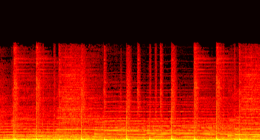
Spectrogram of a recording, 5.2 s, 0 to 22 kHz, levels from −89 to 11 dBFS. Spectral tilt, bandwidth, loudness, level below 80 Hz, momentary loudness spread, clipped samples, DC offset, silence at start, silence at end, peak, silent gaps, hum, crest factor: -6 dB/octave; 15.5 kHz; -18 LUFS; -18 dBFS; 2 LU; under 0.1%; under 0.1%; 0 s; 0 s; 0 dBFS; none; none; 14 dB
